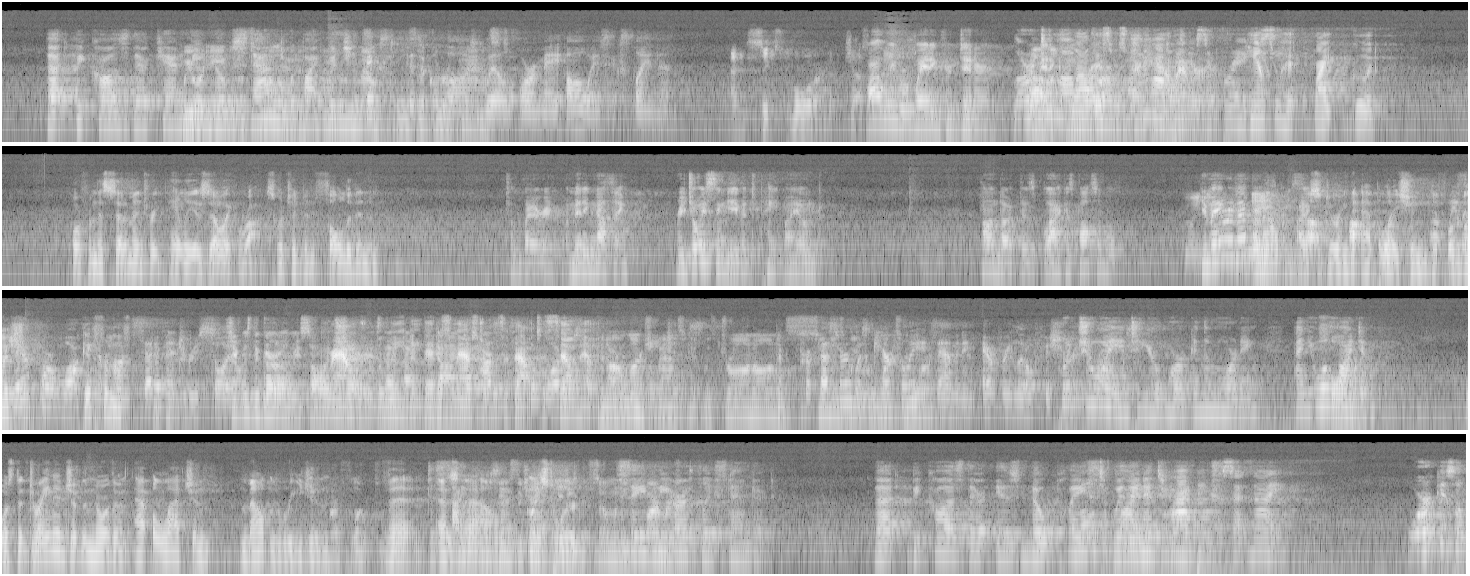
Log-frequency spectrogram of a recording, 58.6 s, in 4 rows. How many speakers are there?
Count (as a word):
eight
